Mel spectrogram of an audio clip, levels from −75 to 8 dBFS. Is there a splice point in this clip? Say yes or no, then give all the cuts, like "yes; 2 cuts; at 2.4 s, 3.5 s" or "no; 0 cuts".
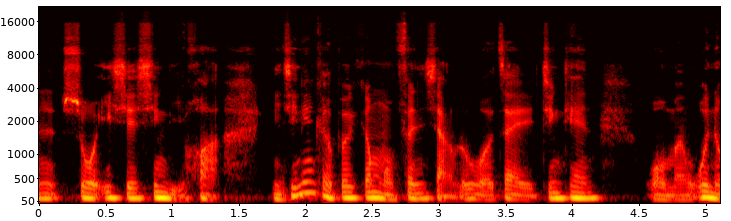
no; 0 cuts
